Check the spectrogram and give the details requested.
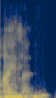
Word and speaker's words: island: bisa menggunakan on an Island cara membacanya walaupun di sini tulisannya tuh pakai s ada Island tapi cara membacanya itu s-nya enggak dibaca jadi ien Island I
